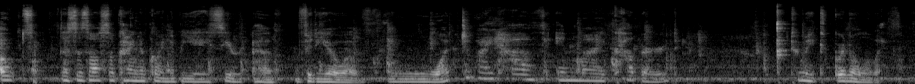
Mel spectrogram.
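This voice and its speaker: Over noticeable background noise, a woman speaks slowly at a fairly low pitch, with very wide pitch swings and long, frequent pauses. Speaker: home cooking vlogger. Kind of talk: casual cooking tutorial. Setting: home kitchen at night. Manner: soft-spoken.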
